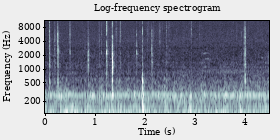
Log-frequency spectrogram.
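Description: Wood fire crackling in a wood-fired pizza oven: irregular sharp pops over a low rumble.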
